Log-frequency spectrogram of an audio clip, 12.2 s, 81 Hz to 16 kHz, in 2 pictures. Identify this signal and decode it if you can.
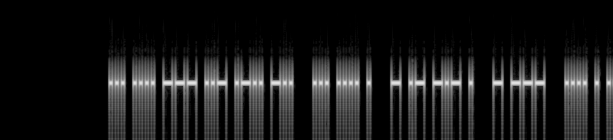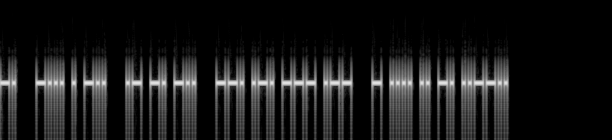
Morse code, heard as a keyed tone, about 40 wpm, 700 Hz. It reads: SHOULD SHE TAKE TO HER BED AND GROW THIN?
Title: Sentences from Top 1200 Words 40wpm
